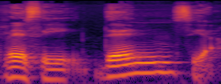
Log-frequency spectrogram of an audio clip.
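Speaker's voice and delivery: very slow Residencia with DEN held and rising; syllable by syllable. Shown as a demonstration. Teacher confirming tonic syllable, resi, DEN, cia. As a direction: break up Residencia, stretching DEN. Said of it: "den es la sílaba".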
